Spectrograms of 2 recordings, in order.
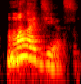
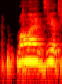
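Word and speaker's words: молодец: And the last one is Maladets. Ma la diets. Maladets. You probably know this word. This is a very common word. Ma la diets. Here yes, trust. Both o's will be pronounced as a.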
